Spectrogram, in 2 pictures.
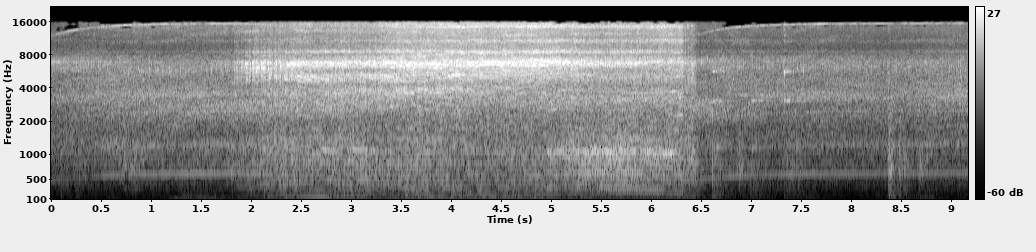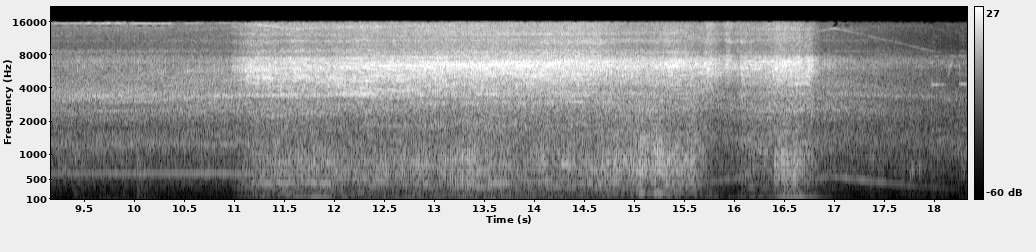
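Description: Handheld angle grinder grinding thin-walled square steel tube. Two long passes of loud grinding are heard, with the motor spinning freely in between. The motor winds down near the end.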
